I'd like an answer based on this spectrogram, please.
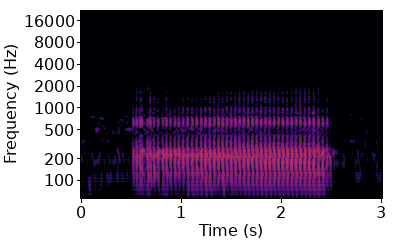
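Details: Bulldog sleeping in a clothes basket, snoring really loud: a two-second rattling snore with rapid regular pulses, low and buzzy, starting and stopping abruptly, in a quiet indoor room.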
